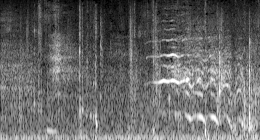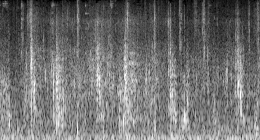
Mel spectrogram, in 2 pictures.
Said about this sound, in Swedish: När det närmade sig kväll stannade vi för att vila lite. Hästarna behövde dricka, så vi ledde ner dem till floden.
